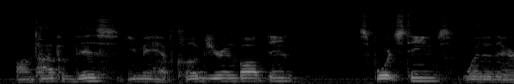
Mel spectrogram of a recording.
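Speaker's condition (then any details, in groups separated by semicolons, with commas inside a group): No condition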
